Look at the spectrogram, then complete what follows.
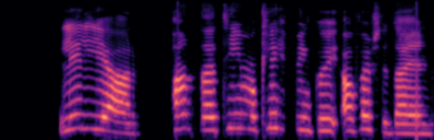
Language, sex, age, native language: Icelandic, male, 12, Icelandic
